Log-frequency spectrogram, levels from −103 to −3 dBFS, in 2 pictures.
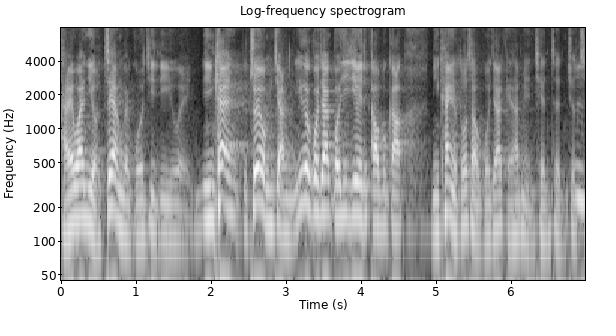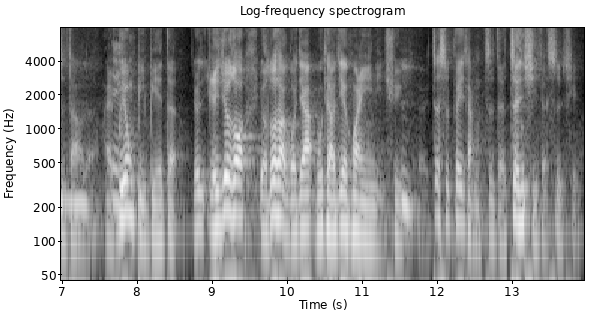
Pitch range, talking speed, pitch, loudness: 110-155 Hz, 335 characters per minute, 125 Hz, -20 LUFS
